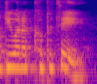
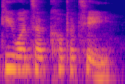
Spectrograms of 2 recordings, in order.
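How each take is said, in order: First: Cup and of are run together quickly. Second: Cup and of are said as separate words. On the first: "so it just gets merged off, merged into" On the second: "Cup. Of"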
